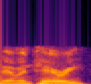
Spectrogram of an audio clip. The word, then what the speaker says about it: Palminteri: Palminteri.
